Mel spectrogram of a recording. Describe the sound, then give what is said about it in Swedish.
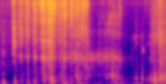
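Loud, dry crunching as someone bites into chocolate-covered rice cakes, a rapid series of brittle cracks followed by a brief pause and a few more chewing crunches, with no talking. “Det finns här eh, chokladöverdragna riskakor Jaha.”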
